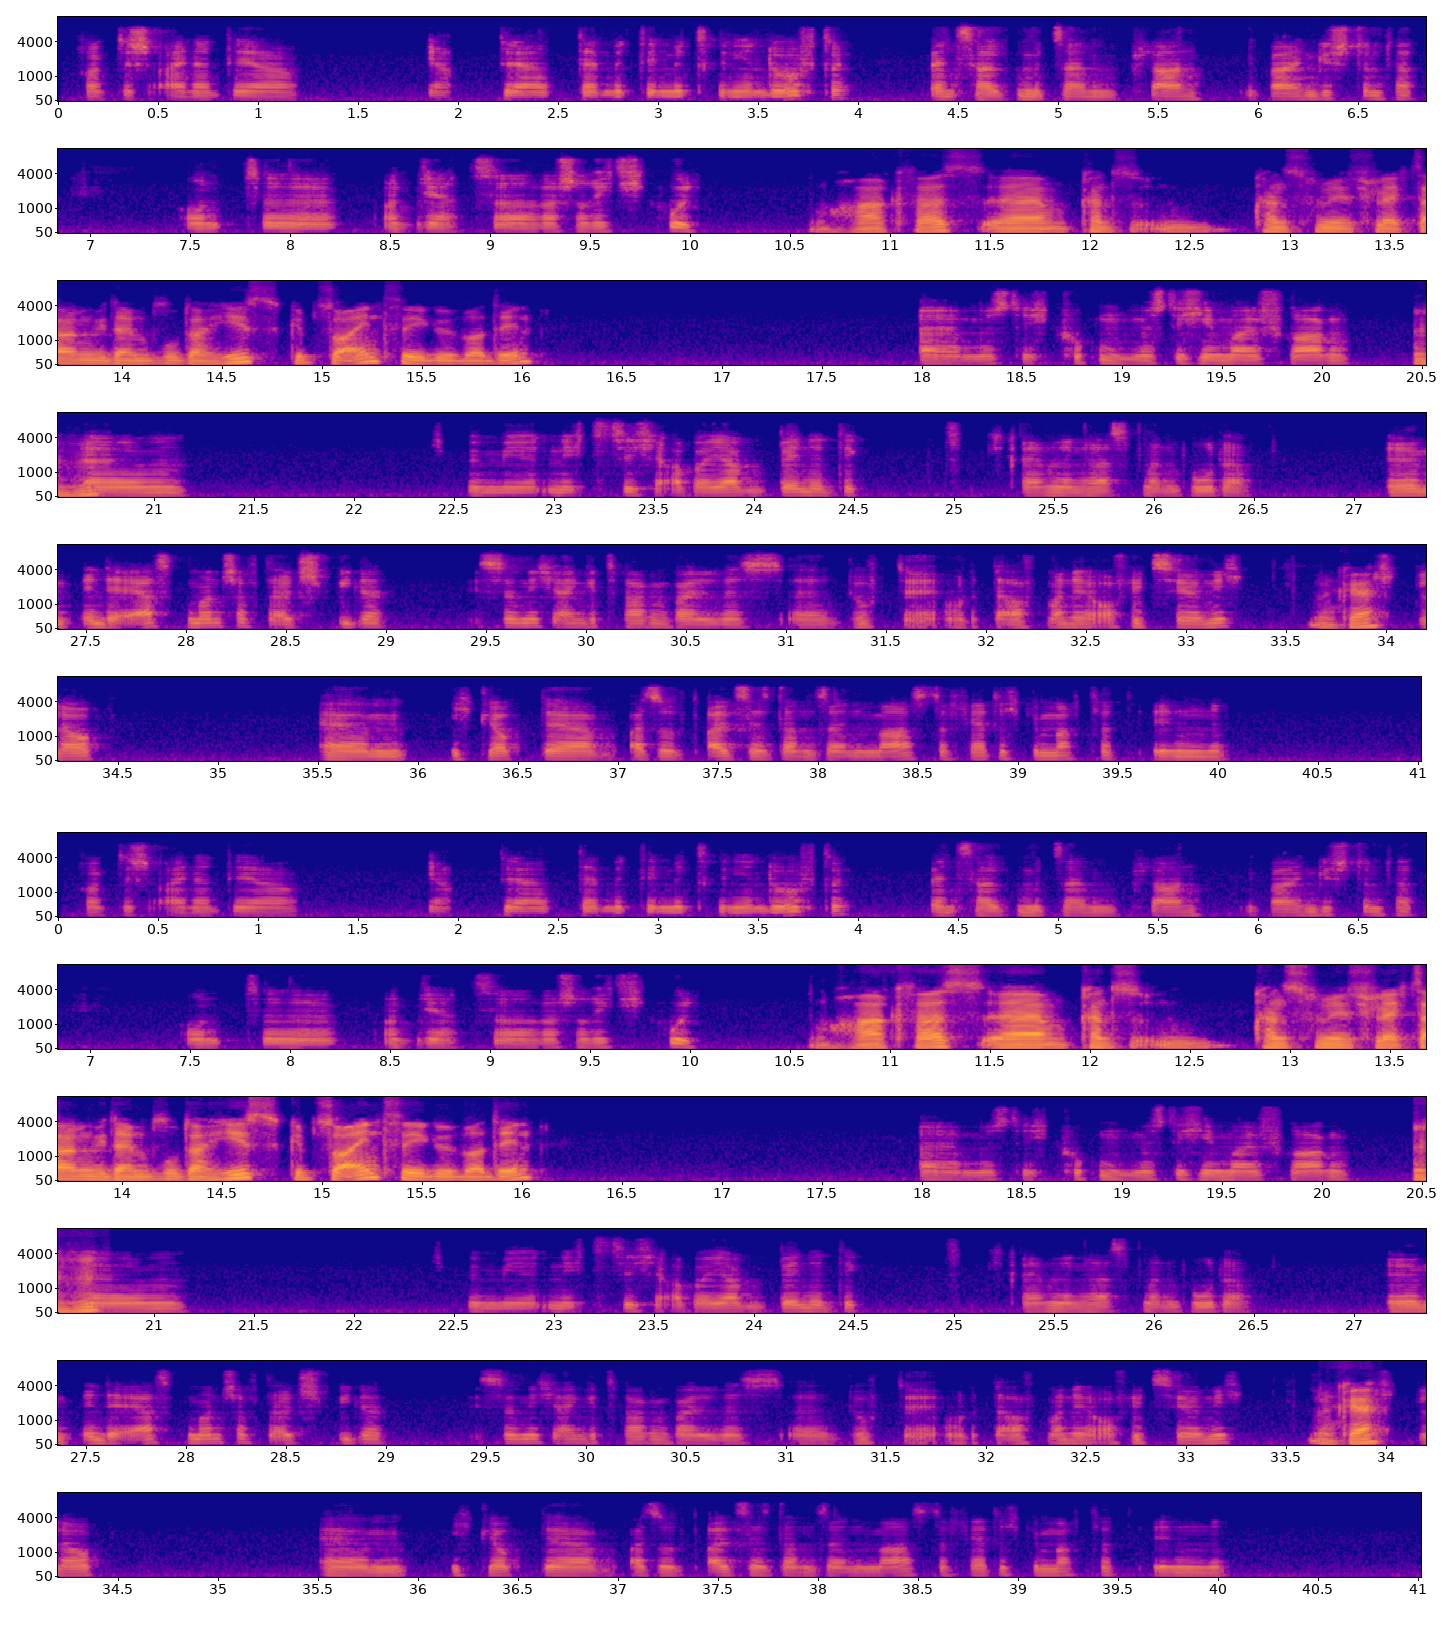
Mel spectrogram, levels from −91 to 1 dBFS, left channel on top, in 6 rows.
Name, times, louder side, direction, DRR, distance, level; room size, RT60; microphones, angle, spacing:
voice 1, 0.1-1.2 1.8-4.0 4.4-5.7 6.1-6.8 7.5-10.0 18.0-20.1 20.6-21.2 22.6-24.5 25.3-26.5 27.2-29.0 29.4-33.3 33.9-34.4 35.5-39.3 39.7-40.1, left 2 dB, 45° left, 2.4 m, -36 dB
voice 2, 10.6-16.1 20.5-20.7 33.6-34.0, right 4 dB, 85° right, 0.9 m, -26 dB
open air
head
